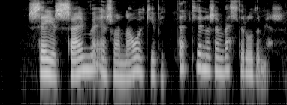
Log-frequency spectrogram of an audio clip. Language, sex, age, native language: Icelandic, female, 30-39, Icelandic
